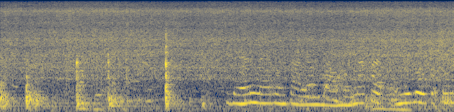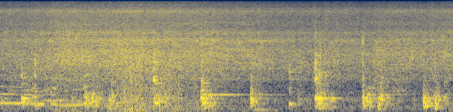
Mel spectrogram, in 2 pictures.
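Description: Food sizzles in hot oil in a wok.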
